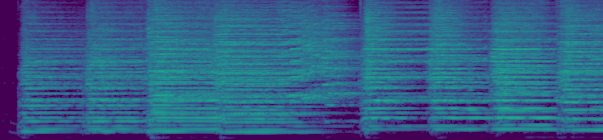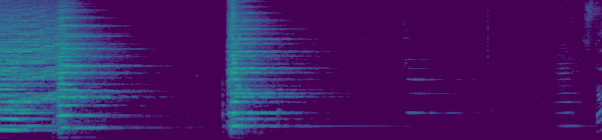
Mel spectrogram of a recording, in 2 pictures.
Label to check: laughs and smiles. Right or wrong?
Wrong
